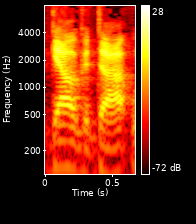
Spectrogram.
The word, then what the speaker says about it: Gal Gadot: Wonder Woman, Gal Gadot, or Gal Gadot. I think I've heard her pronounce it Gal Gadot, which makes me want to scream.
